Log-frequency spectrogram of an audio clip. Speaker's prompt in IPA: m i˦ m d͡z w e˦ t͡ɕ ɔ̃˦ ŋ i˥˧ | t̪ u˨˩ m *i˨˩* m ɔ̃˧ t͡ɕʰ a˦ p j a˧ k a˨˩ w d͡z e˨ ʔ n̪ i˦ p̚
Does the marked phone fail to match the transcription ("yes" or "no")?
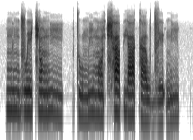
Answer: yes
